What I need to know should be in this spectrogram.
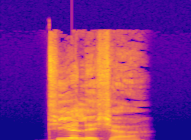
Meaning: inflection of tierlich: 1. strong/mixed nominative masculine singular 2. strong genitive/dative feminine singular 3. strong genitive plural
- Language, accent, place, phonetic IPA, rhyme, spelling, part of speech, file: German, Germany, Berlin, [ˈtiːɐ̯lɪçɐ], -iːɐ̯lɪçɐ, tierlicher, adjective, De-tierlicher.ogg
